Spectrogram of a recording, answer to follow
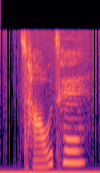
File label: "caauce", Cantonese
